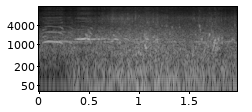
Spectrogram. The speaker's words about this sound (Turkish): Bu sesler size neyi hatırlatıyor? Deniz, güneş, unutulmaz yaz tatilini mi?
